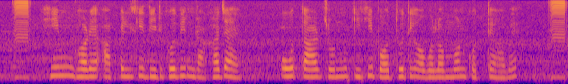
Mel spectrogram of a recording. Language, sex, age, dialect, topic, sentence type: Bengali, female, 18-24, Standard Colloquial, agriculture, question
